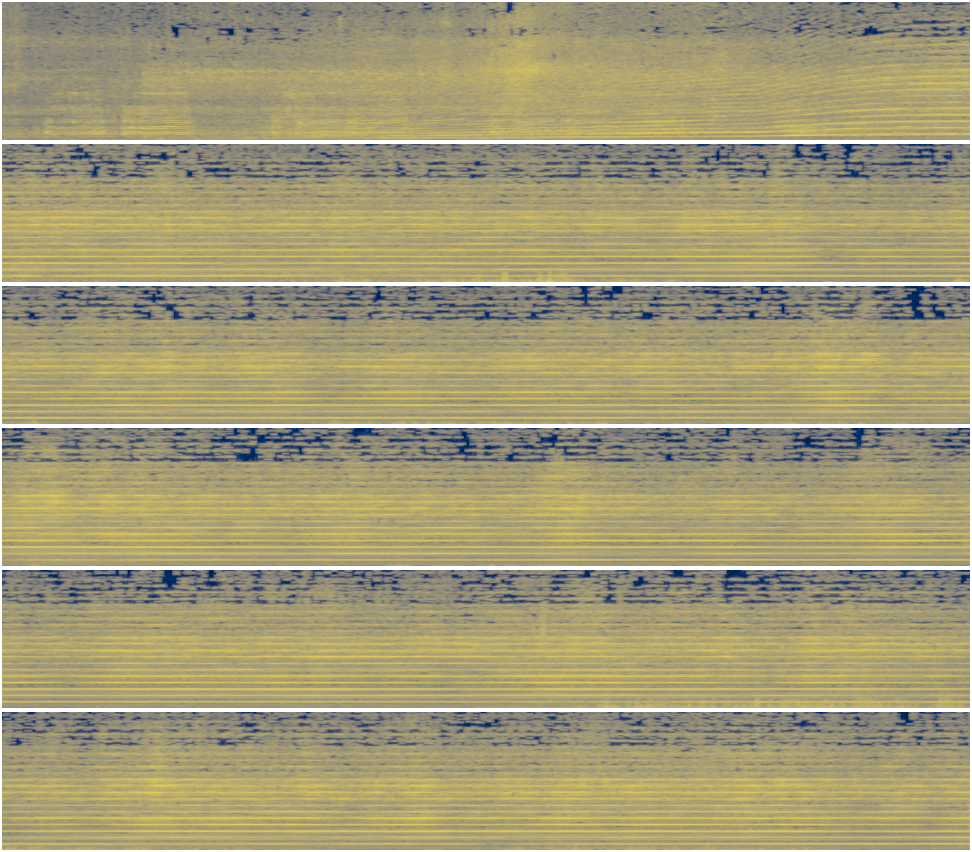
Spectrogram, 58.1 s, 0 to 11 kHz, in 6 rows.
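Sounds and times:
warning siren steady tone: 0:00.0 - 0:58.0.

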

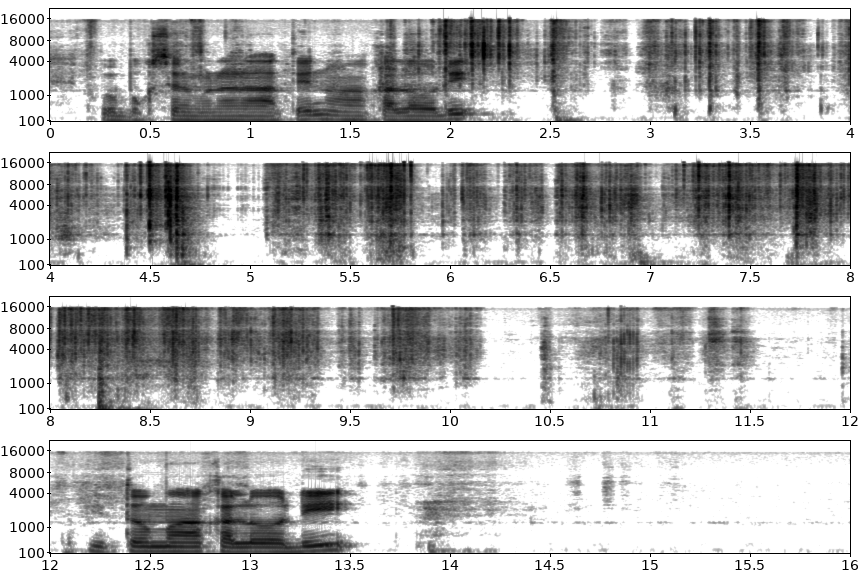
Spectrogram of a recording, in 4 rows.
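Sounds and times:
plastic shrink wrap crinkling: 0:01.7 - 0:11.4.

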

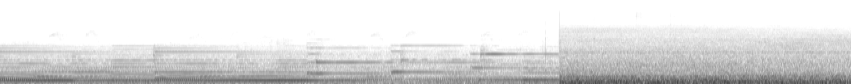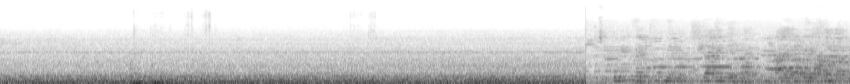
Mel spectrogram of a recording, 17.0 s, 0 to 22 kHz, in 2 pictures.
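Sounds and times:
car road and wind noise: 0:05.6 - 0:14.4
low thump: 0:09.8 - 0:10.5.

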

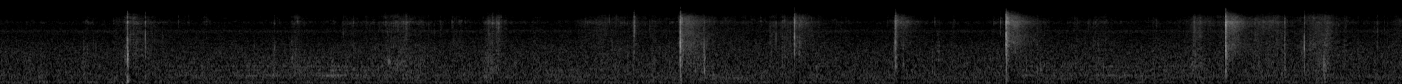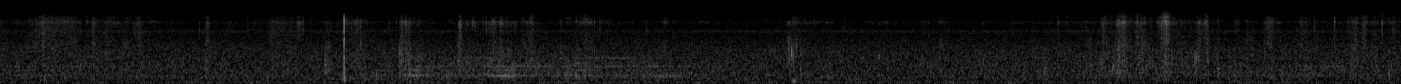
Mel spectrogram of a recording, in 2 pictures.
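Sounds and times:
footsteps on wet forest floor: 0:00.8 - 0:08.0, 0:10.7 - 0:20.9, 0:24.4 - 0:28.0
twigs snapping: 0:01.2 - 0:01.8, 0:06.3 - 0:08.2, 0:08.9 - 0:09.4, 0:10.0 - 0:10.4, 0:11.9 - 0:15.1, 0:17.3 - 0:20.6.

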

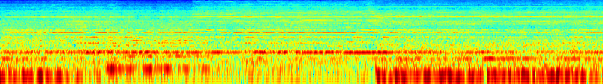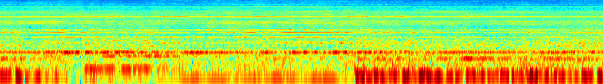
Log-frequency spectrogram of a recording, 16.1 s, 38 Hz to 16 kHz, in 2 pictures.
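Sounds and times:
droning electronic noise: 0:00.0 - 0:16.0
steady held tones: 0:00.0 - 0:16.0
heavy low rumble: 0:05.0 - 0:16.0.

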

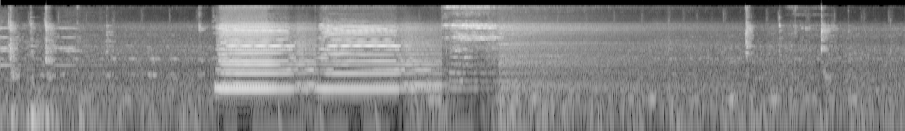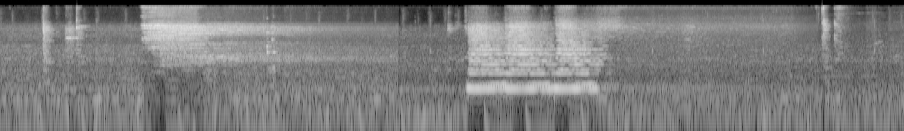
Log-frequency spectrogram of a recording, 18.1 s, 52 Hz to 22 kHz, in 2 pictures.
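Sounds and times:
locomotive air horn blast: 0:02.1 - 0:05.2, 0:13.7 - 0:15.4
air brakes hissing: 0:04.4 - 0:06.4, 0:10.5 - 0:12.9, 0:14.9 - 0:17.5.

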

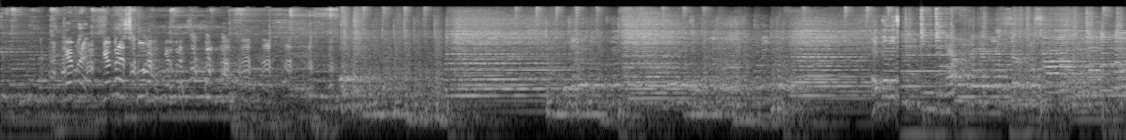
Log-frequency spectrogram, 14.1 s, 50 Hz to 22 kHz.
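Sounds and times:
drums: 0:00.0 - 0:14.0
horns holding chords: 0:00.0 - 0:14.0.

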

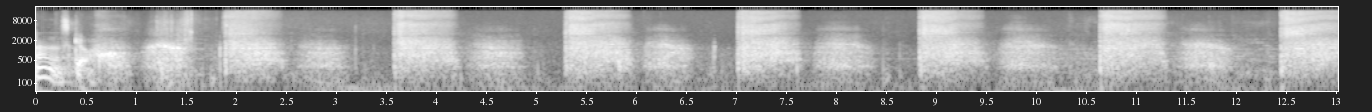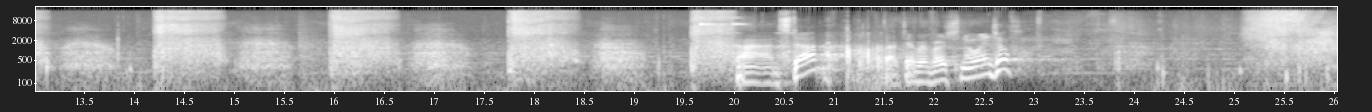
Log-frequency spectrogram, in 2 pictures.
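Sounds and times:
man breathing hard: 0:00.5 - 0:20.1, 0:22.9 - 0:26.0.

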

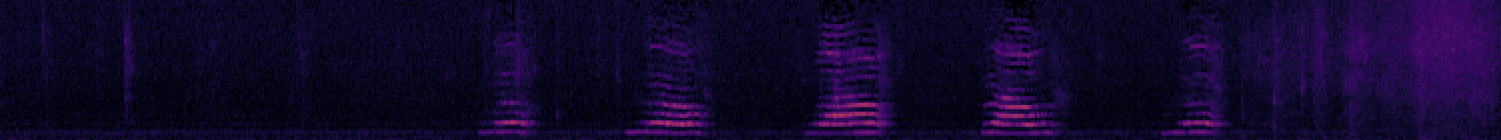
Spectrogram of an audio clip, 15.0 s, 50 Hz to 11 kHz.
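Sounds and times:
cat meowing: 0:04.8 - 0:05.4, 0:06.3 - 0:07.1, 0:08.0 - 0:08.9, 0:09.8 - 0:10.6, 0:11.6 - 0:12.3.

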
